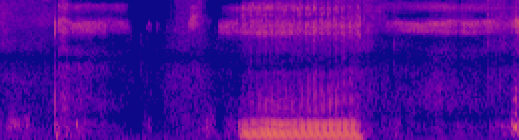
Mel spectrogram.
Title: Franch bulldog Snoring खराटे लेता हुआ कुत्ता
